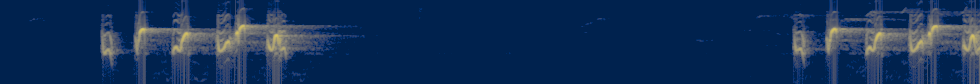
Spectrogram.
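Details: Stripe-throated bulbul decoy bird repeating the same lively phrase twice, each a rapid string of five or six warbled notes, separated by about two and a half seconds of quiet.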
